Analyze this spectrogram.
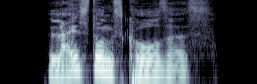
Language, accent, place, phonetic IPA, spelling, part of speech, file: German, Germany, Berlin, [ˈlaɪ̯stʊŋsˌkʊʁzəs], Leistungskurses, noun, De-Leistungskurses.ogg
- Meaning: genitive of Leistungskurs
